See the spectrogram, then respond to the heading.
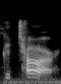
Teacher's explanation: The accent is at the end of the word. We say guitar.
